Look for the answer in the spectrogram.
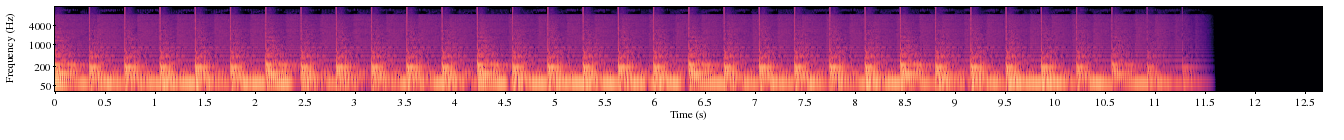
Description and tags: DOIZY HADRIEN 2018 2019 FrenchTechnO
Tonight, your best mate got you tickets for a wicked party in the woods. There's a new French musician playing. You try to get into it...
I am still far from being a musician but I tried to emulate the kind of music I used to like. I combined three "synthetic" sounds I generated thanks to Audacity. First, a rhythm track made from a cow bell sound at a 184 bpm tempo and 6 pulses by beat. The pitch is pretty low to avoid to keep the bell sound. Then I added another low-pitch sinusoidal sound with a Paulstretch effet for the bass. And finally, I used a distortion effect ( hard overdrive) on a higher-pitch sound to get this result.
Code typologie de Schaeffer : X ''
Masse : Sons "cannelés"
Timbre harmonique : sombre
Grain : plutôt lisse
Allure : vibrato sur un des sons.
Dynamique : attaque abrupte
Profil mélodique : variations scalaires et serpentines
trance, techno, club, rave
